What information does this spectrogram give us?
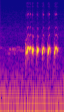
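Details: A long soft note leads into five loud, evenly spaced, clipped coo notes from a wild local zebra dove singing strongly.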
